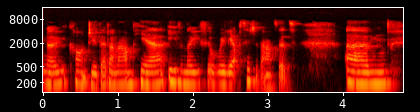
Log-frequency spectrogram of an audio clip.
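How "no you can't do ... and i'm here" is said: ordinary talk, nothing marked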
